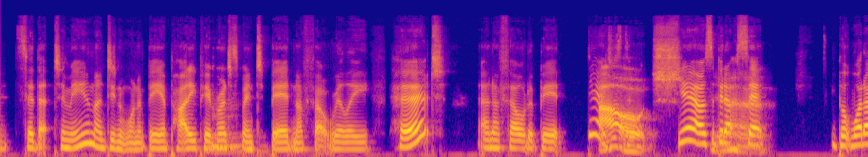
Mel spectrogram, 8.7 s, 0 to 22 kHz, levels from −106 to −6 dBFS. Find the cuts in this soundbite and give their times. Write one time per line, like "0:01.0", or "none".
0:03.8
